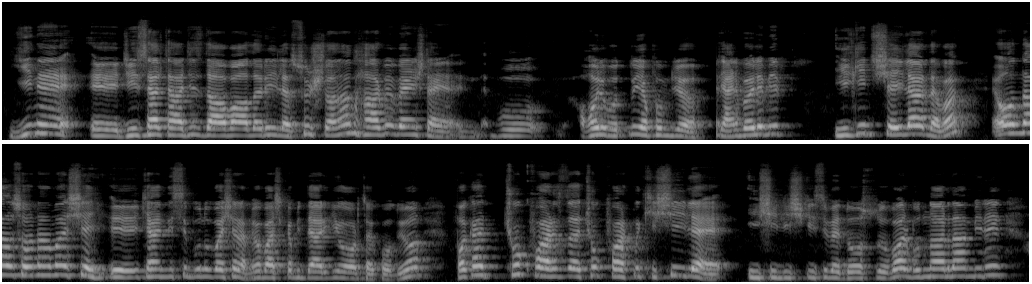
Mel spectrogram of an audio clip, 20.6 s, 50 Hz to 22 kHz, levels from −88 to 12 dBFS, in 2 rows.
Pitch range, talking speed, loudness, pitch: 195-245 Hz, 130 wpm, -29 LUFS, 215 Hz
